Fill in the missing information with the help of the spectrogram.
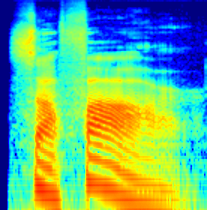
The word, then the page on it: saphar: hebrew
